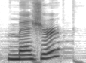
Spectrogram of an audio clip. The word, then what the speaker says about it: measure: The word measure, you see the S here, but it's not a sh sound, it's actually a z sound. Measure. Measure. And the word Europe, R-O-P-E, is not pronounced as rope, but rip.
